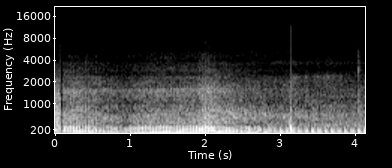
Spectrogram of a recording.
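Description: Motorcycle engine running as the bike slows and comes to a stop, easing down to a low idle near the end, with a single sharp click about three seconds in.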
